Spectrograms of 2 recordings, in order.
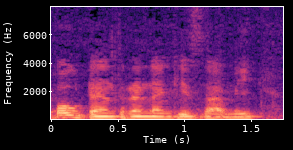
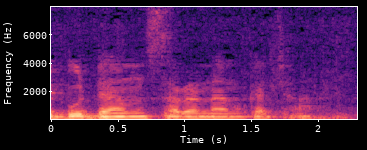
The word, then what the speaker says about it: Buddham Saranam Gacchami: So instead of Buddham Dharanam Kisami, we usually say Buddham Saranam Gacchami.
